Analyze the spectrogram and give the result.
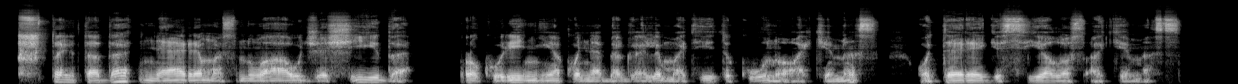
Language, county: Lithuanian, Tauragė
